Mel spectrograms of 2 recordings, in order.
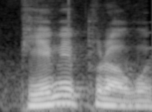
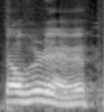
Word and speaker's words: BMF: 보시면 여기 BMF라고 제가 상품 홍보하러 온 건 아니고요. 여기가 이제 되게 잘 만드는 고급 뭐 스테인리스 스킬류를 만드는 WMF 아니고 BMF라고 읽으셔야 된다고 하더라고요.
